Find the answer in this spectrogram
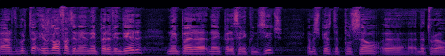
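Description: In a dark, mellow tone, a man speaks at a medium pitch and a fairly quick pace with ordinary pitch variation. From Mozambique. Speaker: outsider art collector and sculptor. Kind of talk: interview.

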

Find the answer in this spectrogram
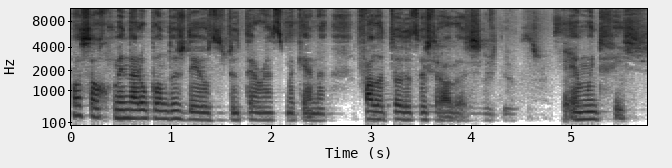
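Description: A woman speaks at a fairly quick pace in a very deep, low pitch. Her pitch varies in an ordinary way. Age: 20s. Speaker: psychology student. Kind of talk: panel discussion.

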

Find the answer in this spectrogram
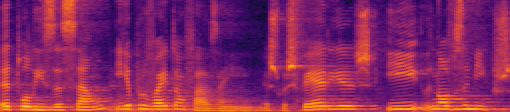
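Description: A woman talks with lively intonation while noticeable background noise is heard. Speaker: university program coordinator. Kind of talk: interview.

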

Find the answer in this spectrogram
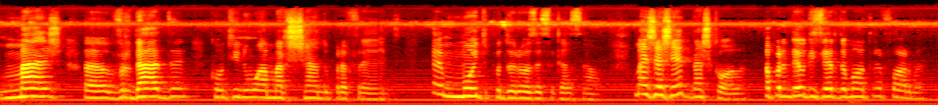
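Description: Moderate pace and ordinary pitch variation from a woman with a fairly high voice, amid noticeable background noise. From raised between the US, Tanzania and Russia; Mozambican family. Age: 50s. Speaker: singer and event producer. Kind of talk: interview, personal testimony. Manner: halting, many fillers.

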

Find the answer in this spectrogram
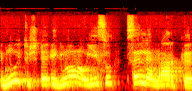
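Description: A man's high-pitched voice with lively intonation. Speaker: journalist. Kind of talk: panel discussion.

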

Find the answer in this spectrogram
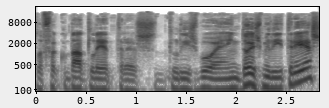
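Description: With lively intonation and a fairly slow pace, a man talks in an ordinary speaking voice. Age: 40s. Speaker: radio host. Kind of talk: interview.

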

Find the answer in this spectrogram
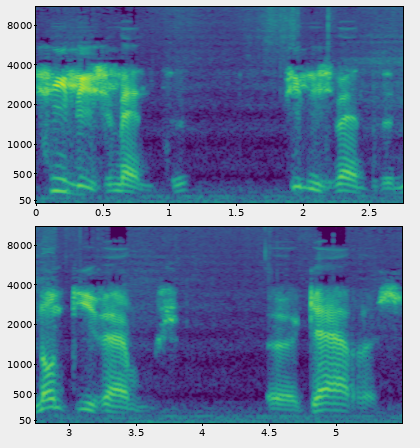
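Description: A man speaking at a very slow pace. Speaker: political commentator. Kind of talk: panel discussion.

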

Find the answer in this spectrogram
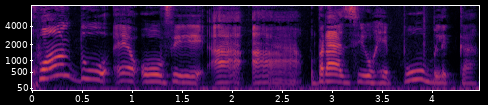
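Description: A woman's fairly high-pitched voice with vocal fry and ordinary pitch variation, on a very clean recording with a silent background. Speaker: quilombola community activist. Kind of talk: casual interview conversation.

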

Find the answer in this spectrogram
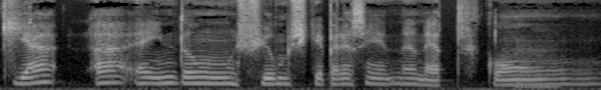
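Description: A man is speaking. His pace is very slow. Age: 90s. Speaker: comic book artist. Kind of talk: interview.

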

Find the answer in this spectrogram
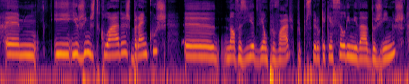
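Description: A woman in a Lisbon accent speaks at a fairly slow pace, her fairly high pitch showing ordinary variation. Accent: European Portuguese (Lisbon area). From Portugal, Cascais. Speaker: wine tourism consultant. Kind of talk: casual chat. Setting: restaurant table. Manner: calm.

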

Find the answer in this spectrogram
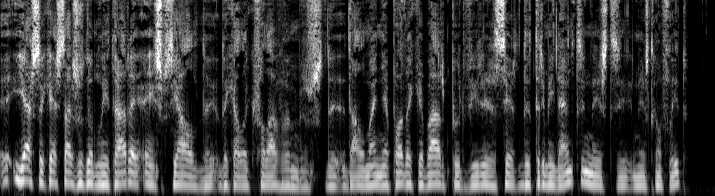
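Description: A man's very fast, somewhat breathy speech with hardly any pauses, fairly even intonation and fairly low pitch. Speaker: radio news host. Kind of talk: radio news discussion. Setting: radio studio.

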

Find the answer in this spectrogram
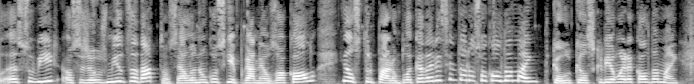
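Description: Loud and high-pitched, a woman is speaking. Her pitch swings very widely. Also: dry, close sound with no echo, very clean recording, silent background. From Portugal, Porto. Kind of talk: radio interview. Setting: studio.

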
